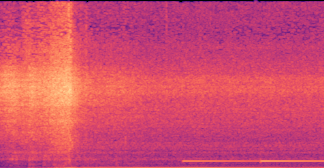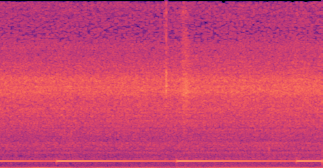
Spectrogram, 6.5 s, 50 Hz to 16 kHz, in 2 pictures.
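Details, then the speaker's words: GM 2.4 Ecotec with 103,000 miles whose timing chain had skipped three links without bending valves, started after retiming and topping up the oil: it catches at once and settles into a steady, even idle under a chime. "that thing fired right up that's incredible"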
